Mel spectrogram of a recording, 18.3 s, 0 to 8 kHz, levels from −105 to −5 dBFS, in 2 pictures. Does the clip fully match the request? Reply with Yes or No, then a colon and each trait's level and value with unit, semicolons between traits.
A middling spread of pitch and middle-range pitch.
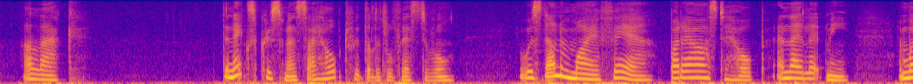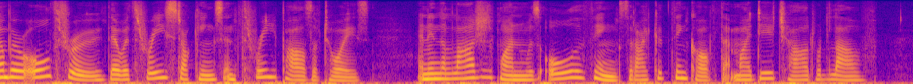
No: wide, 6.4 semitones; medium, 170 Hz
